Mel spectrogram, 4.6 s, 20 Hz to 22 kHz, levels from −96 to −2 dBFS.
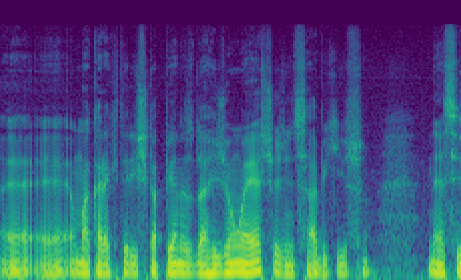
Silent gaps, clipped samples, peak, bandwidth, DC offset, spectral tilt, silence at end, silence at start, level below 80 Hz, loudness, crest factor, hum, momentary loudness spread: none; under 0.1%; 0 dBFS; 10 kHz; under 0.1%; -8 dB/octave; 0 s; 0 s; -28 dBFS; -17 LUFS; 16 dB; none; 12 LU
